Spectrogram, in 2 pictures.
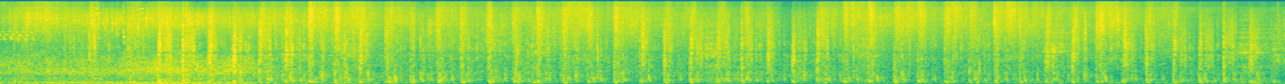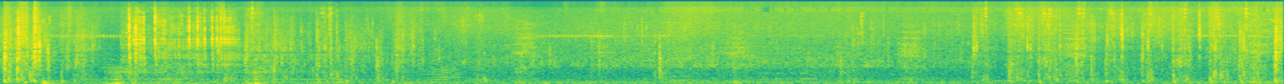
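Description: Steady clip-clop of horse hooves walking at an even pace in the video game Ghost of Tsushima, with voices talking over them and a busy backdrop of other sounds.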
